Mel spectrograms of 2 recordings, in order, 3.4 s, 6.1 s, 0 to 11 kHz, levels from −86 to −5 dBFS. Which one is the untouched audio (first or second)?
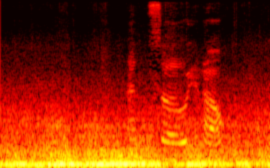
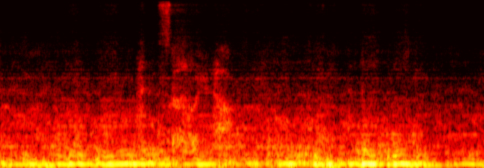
first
